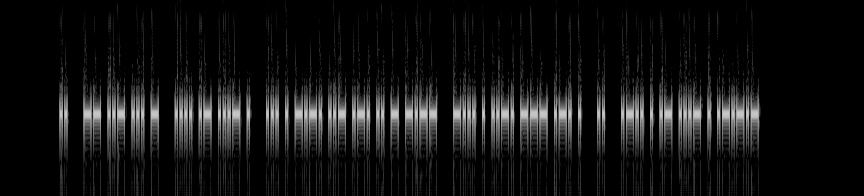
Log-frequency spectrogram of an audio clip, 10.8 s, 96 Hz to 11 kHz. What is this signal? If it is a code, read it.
Morse code, heard as a keyed tone, about 37 wpm, 700 Hz. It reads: I MUST HAVE SECURITY BEFORE I LEAVE.
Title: Sentences from Top 1000 Words - Review Part 4 - 40wpm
